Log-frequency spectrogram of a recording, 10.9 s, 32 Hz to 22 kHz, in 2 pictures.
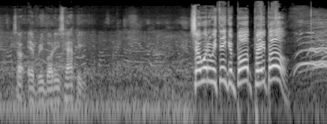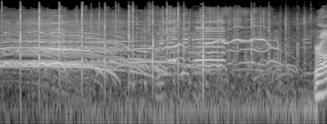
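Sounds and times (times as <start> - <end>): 
speech: 0.3 - 1.6, 3.2 - 4.9
protest crowd cheering and whooping: 4.9 - 10.4.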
